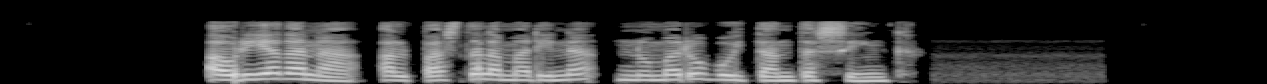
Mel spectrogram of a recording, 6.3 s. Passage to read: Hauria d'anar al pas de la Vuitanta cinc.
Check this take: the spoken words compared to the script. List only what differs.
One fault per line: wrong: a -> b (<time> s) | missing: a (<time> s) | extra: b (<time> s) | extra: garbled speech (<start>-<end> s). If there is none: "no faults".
extra: Marina número (2.6 s)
